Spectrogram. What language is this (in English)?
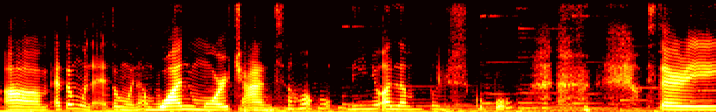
Filipino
